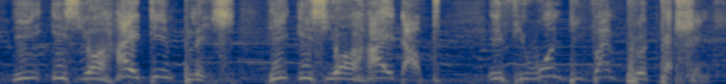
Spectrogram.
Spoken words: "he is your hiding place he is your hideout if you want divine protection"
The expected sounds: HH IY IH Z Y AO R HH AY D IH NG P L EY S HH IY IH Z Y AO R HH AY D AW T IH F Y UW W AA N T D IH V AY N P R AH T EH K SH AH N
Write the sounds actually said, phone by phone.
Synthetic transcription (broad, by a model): HH IY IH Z Y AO HH AY D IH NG P L EY S HH IY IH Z Y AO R HH AY D AW T IH F Y UW W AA N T D IH V AY N P R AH T EH K SH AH N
